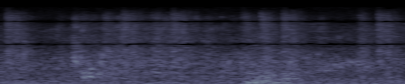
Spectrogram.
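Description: A bird calling in the background: two low calls about a second apart, over a faint steady hiss.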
